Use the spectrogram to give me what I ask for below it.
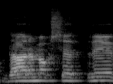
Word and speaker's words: धर्मक्षेत्रे: धर्मक्षेत्रे को को আর পেট কাটা মুদ্রেশ সংযোগে খ হয় তো প্রথমে কোটাকে উচ্চারণ করব তারপরে স উচ্চারণ করব তাহলে কো আর স সংযোগে যেমন বাক্স হ্যাঁ বাক্স রিক্সা ক স সেরকম এটাও ক স উচ্চারণ হবে খ উচ্চারণ হবে না সংস্কৃততে ধর্মক ক্ষেত্রে धर्मक्षेत्रे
